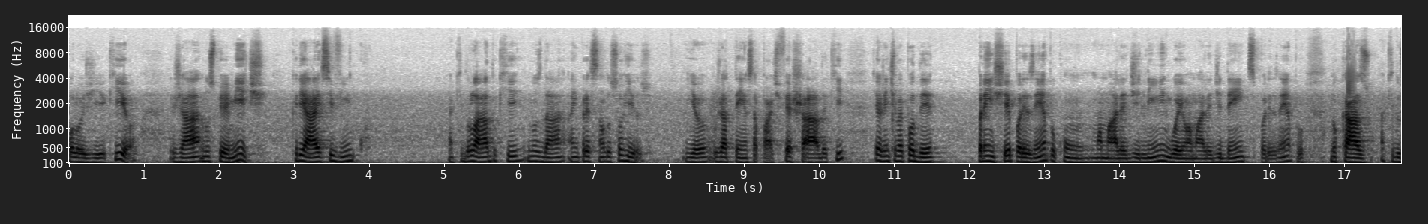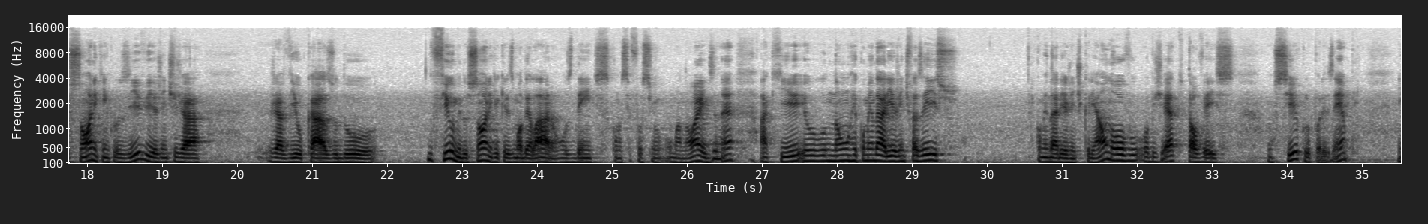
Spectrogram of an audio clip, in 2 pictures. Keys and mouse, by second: 2.8 ctrl+middle click, 4.2 Tab, 4.9 middle click, 14.1 middle click, 19.0 alt+b, 20.1 middle click, 20.8 ctrl+middle click, 21.0 ctrl+middle click, 21.2 middle click, 21.9 middle click, 23.2 middle click, 26.4 middle click, 26.8 middle click, 27.6 middle click, 30.2 shift+a, 33.7 ctrl+middle click.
